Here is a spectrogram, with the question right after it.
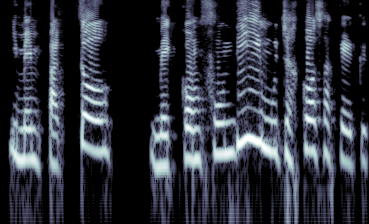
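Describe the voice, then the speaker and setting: This woman talks at a fairly slow pace in a high pitch. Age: 60s. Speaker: parishioner giving testimony. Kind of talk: testimony. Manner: halting, with many fillers.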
